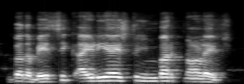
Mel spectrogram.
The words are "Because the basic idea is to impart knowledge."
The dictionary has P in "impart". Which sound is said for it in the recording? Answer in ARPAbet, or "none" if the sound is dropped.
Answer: B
